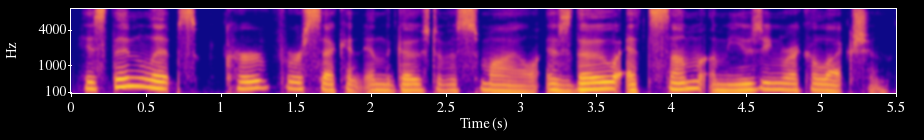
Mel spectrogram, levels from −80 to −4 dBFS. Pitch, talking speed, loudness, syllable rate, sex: 170 Hz, 205 wpm, -17 LUFS, 5.3 syllables/s, female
